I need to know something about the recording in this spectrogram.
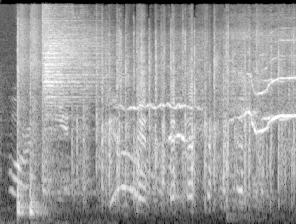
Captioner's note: drum roll; applause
